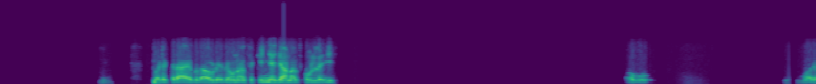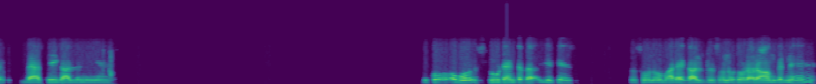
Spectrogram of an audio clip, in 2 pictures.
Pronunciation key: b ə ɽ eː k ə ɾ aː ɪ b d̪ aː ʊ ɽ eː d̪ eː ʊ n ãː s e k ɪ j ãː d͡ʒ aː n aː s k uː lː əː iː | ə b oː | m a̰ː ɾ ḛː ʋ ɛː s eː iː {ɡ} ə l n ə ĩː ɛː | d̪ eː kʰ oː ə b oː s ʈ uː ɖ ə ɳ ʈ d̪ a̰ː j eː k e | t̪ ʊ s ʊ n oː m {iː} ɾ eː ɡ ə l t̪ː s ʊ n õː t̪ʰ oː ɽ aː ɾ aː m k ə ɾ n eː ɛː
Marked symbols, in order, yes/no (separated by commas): yes, no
